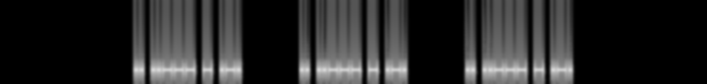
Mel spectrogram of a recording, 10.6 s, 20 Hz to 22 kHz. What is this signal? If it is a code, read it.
Morse code, heard as a keyed tone, about 27 wpm, 700 Hz. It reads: I2TR I2TR I2TR
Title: DXCC-100 Call Signs - 4 Characters - Repeated 3x - 28wpm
